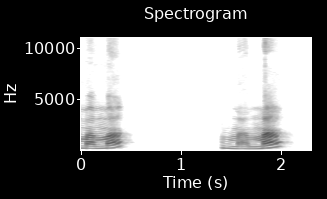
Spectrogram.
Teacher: fíjense que el aire Sale netamente por la nariz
